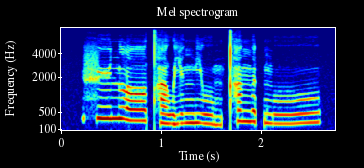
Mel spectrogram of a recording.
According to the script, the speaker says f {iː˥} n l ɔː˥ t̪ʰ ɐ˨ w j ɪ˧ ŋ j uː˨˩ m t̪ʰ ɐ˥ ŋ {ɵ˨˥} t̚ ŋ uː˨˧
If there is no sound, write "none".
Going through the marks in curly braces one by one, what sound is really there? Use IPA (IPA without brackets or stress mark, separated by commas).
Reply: yː˥, ɵ˧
